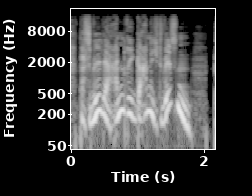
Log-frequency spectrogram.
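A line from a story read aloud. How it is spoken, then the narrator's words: Hissing. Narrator (German): zischt Brenda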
